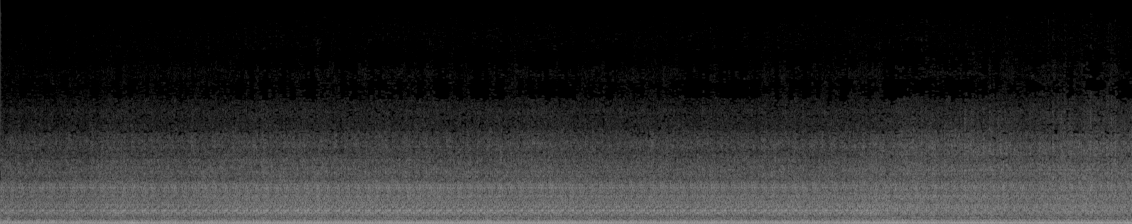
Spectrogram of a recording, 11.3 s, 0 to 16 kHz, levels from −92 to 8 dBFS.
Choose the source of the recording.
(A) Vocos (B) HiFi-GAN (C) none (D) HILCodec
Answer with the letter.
C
